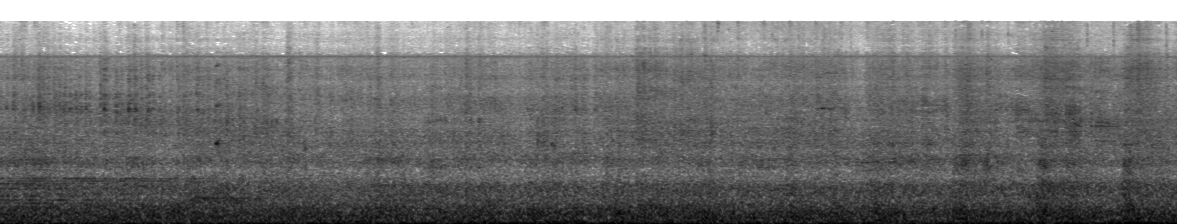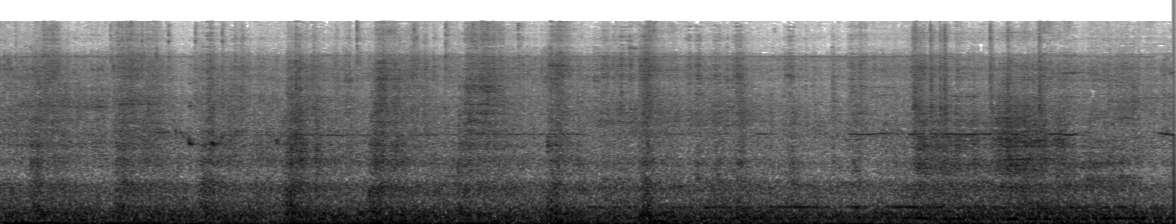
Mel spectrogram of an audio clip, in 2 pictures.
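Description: Freight cars of a mixed manifest train (tank cars, covered hoppers, boxcars) rolling past at close range: a steady low rumble with repeated wheel clicks and knocks, and a thin high squeal near the end.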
